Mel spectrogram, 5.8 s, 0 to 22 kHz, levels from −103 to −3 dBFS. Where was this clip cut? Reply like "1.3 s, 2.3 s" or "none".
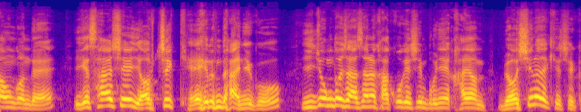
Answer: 4.9 s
